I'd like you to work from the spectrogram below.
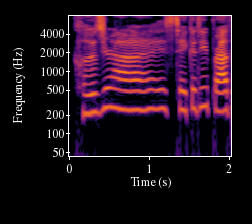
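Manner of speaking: put-on guided meditation lilt; imitated meditation guide. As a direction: draw it out soothingly like a meditation leader. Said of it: "like, in meditations and shit that".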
